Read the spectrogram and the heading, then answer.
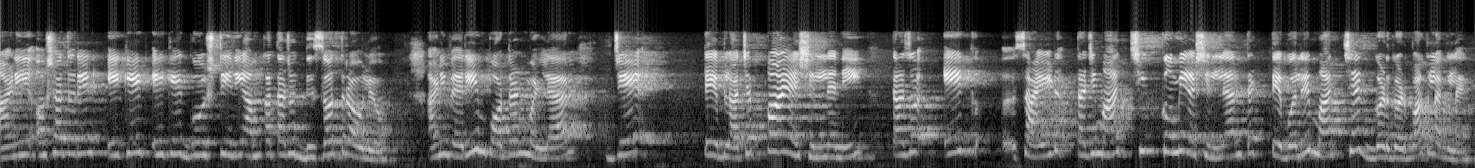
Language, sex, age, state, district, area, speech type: Goan Konkani, female, 30-45, Goa, Bardez, rural, spontaneous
